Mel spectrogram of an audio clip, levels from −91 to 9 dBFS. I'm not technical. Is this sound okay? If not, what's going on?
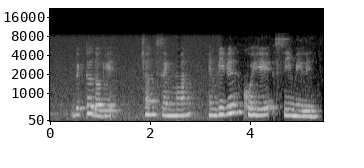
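No, there are two problems. A burst of packet loss hits at 2.53 to 2.65 s. Some of the audio never arrived in time, so the playback stretched out the last bit it had for a little over 60 ms and let it fade, which gives a brief held or smeared sound. It then skipped ahead, so about 60 ms of the real recording is simply missing, and the sound picks up further on when it comes back.

From 3.41 s to the end there is overdone noise removal. A cleanup tool meant to strip out background noise was set far too strong. In the first part, the faint room background is still audible. After 3.41 s the tool shuts off whole slices of the sound whenever they seem close to that noise level, and quieter parts of the voice get cut along with it. The background drops and breaks up into small twinkling specks.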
